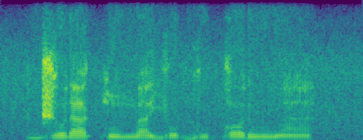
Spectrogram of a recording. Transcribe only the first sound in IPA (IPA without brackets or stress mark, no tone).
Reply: d͡ʒ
